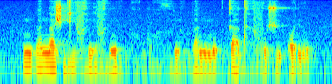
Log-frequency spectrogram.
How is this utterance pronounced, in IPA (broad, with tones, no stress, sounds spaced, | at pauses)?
m b a˦ n a˨ ʒ ɡ i˦ v ə̤˨ n v ə̤˦ ŋ o̤˨ bʱ ɔ̤˨ ɡ β ɔ̤˨ θ o̤˨ n o̤˦ b a˨ n m o˦ ʔ k a˦ dʱ ə̤˨ v o˨ ʒ y˦ ʔ ɔ˨ ɾʲ o˦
